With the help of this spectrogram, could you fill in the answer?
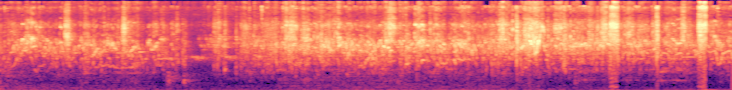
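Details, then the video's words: Pet budgerigars sharing fruit, soft chatter swelling into louder squeaky warbles and chirps, with a few sharp clicks scattered through. "Cute Budgies Sharing Fruits with Funny Happy Sounds"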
